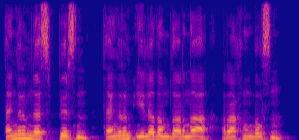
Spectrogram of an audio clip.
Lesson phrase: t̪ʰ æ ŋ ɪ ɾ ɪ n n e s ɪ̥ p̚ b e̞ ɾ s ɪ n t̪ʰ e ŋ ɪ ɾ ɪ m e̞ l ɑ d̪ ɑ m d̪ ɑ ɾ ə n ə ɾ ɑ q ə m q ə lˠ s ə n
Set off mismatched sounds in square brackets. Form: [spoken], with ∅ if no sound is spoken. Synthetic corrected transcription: t̪ʰ æ ŋ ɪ ɾ ɪ [m] n [æ] s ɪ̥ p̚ b e̞ ɾ s ɪ n t̪ʰ [æ] ŋ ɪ ɾ ɪ m e̞ l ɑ d̪ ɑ m d̪ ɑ ɾ ə n [ɑ] ɾ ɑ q ə m q ə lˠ s ə n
